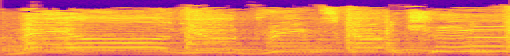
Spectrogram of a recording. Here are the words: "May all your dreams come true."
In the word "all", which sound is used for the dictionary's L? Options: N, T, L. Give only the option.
L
